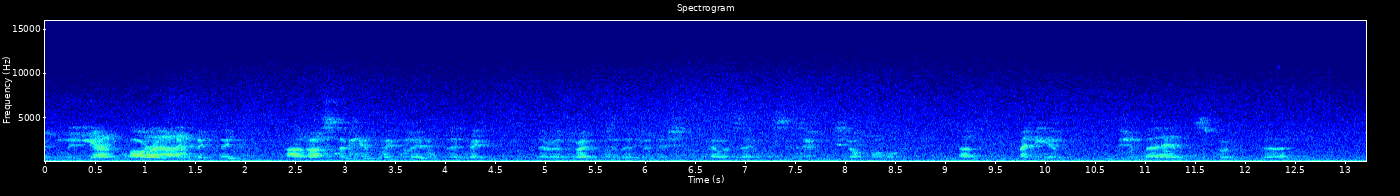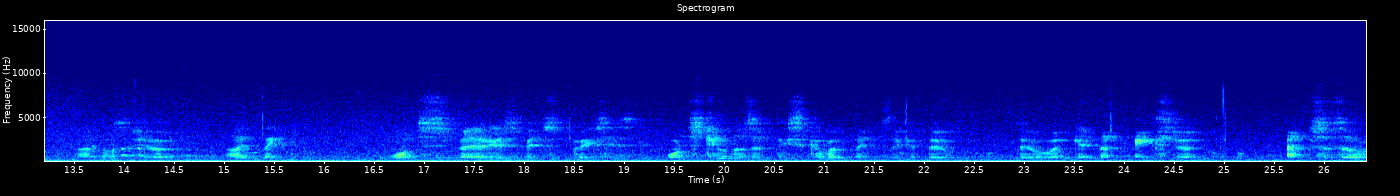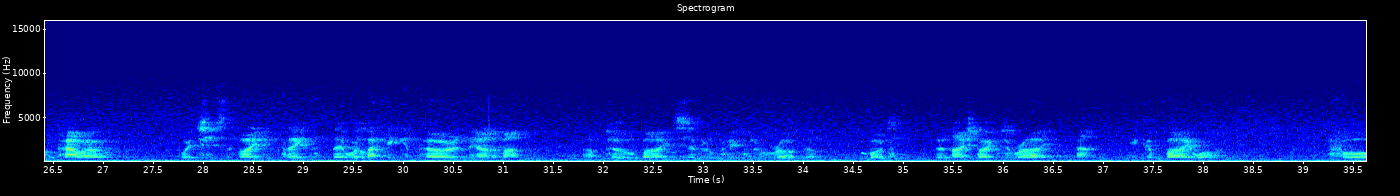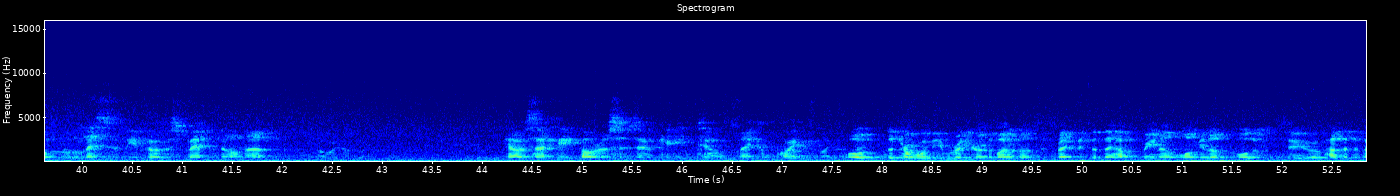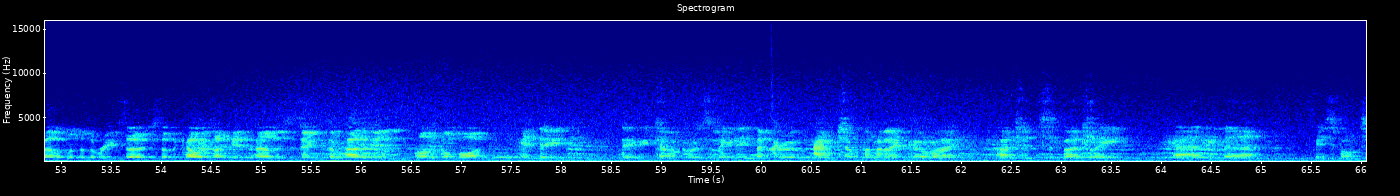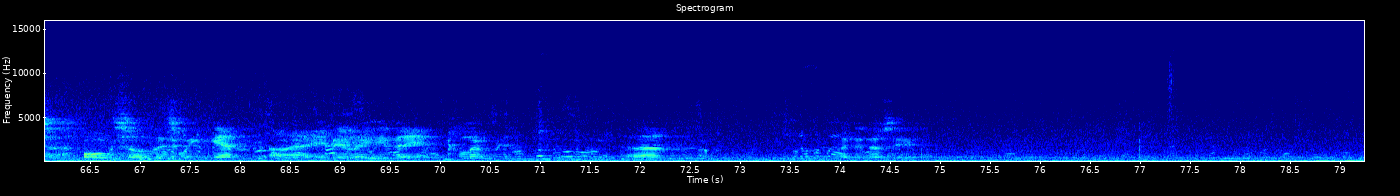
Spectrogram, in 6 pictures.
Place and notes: Jacksons Ln, Scarborough, UK - gold cup 2022 ... 600 practice ...
the steve henshaw gold cup ... 600 group one and group two practice ... dpa 4060s on t-bar on tripod to zoom f6 ...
